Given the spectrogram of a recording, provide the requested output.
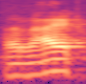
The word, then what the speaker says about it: riot: ये राइट नहीं, रायट होता है।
